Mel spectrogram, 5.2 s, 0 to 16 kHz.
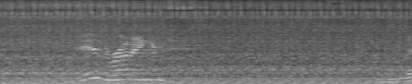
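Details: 2007 Chevrolet Suburban from auction, V8 idling in the shop after a tick heard at first start went away on moving it: slightly uneven, lumpy beat with no tick left; a little rough idle, cause still unknown.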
